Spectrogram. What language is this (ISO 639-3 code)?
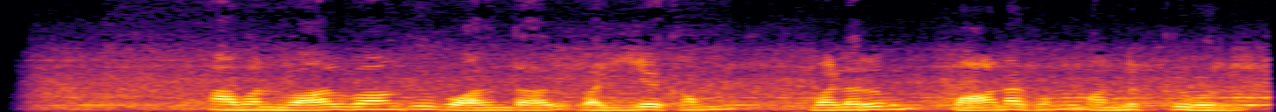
tam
